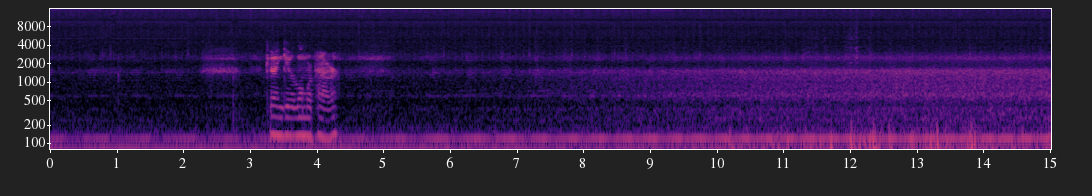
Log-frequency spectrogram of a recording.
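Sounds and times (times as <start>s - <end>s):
ceiling fan motor humming: 0.0s - 15.0s
rush of air from fan blades: 4.4s - 15.0s.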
